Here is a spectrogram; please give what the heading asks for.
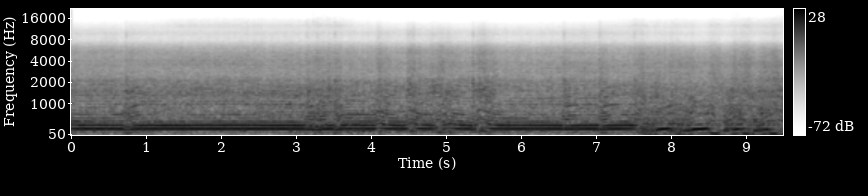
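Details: Kawasaki 1100 triple two-stroke with raised compression in a mini jet boat. At full throttle the steady drone wavers and breaks up, with pinging or pre-detonation, so the throttle is released. Owner suspects squish or cylinder head issue, unconfirmed.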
